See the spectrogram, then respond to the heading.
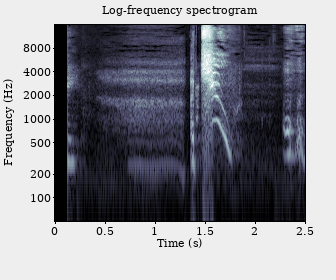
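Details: Fake sneeze: a single loud, deliberately faked sneeze after a drawn-out voiced build-up, followed by a brief voice; Gavin laughs at it.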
